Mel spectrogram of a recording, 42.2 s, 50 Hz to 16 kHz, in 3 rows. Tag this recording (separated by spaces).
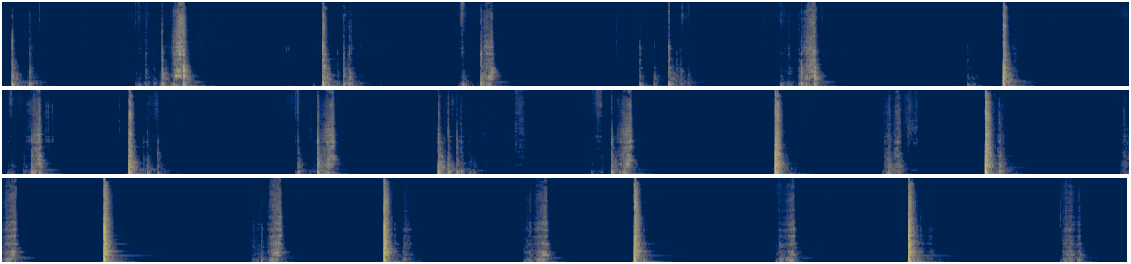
bottle drinking Foley glass handling-noise movement onesoundperday2018 preparation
